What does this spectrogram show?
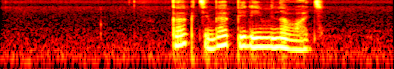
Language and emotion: Russian, neutral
